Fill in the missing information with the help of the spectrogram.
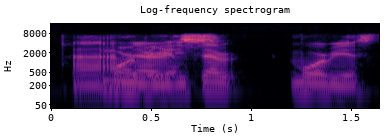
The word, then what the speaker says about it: Morbius: and I'm not a big Mobius guy. Morbius, thank you.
